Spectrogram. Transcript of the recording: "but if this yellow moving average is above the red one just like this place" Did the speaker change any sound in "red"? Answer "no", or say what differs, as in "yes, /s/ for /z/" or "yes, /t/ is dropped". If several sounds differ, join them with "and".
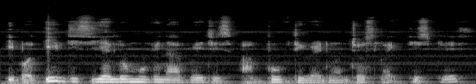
no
